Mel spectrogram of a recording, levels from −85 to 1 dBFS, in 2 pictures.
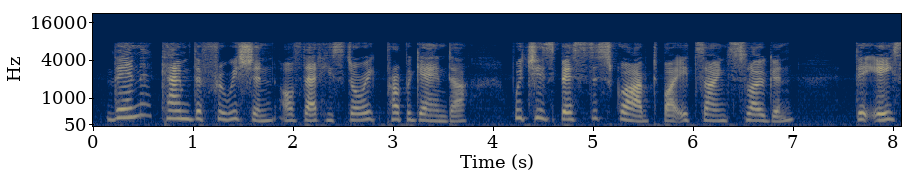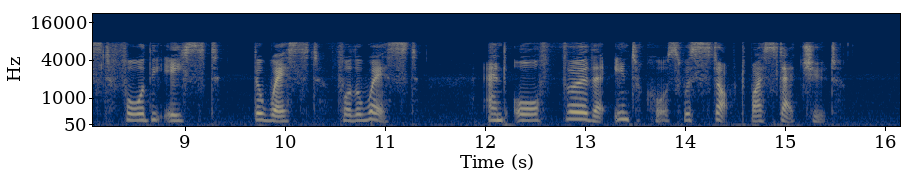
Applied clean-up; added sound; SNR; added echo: none; none; none; none.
